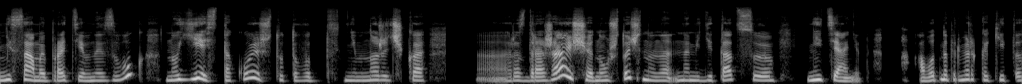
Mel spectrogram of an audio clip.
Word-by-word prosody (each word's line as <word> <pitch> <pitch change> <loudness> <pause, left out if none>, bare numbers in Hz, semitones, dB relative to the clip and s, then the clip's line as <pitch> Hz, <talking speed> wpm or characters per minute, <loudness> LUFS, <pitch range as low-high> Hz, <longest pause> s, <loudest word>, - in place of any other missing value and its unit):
не 210 +4 +2
самый 195 -7 +3
противный 175 0 -2
звук, 200 - -2 0.2
но 195 +3 -1
есть 235 +1 +4
такое 255 - 0
что-то 200 -5 -6
вот 175 -1 -8 0.3
немножечко, 190 0 0 0.5
а, - - -9
раздражающее, 180 - +4
но 180 +1 -2
уж - - 0
точно 270 -8 +2
н 175 +1 -4
на 190 - -2
медитацию 190 +1 -2 0.3
не 205 +3 +4
тянет. 170 -7 -1 0.5
А 155 - -2
вот, 190 +6 -2
например, 220 0 0
какие-то 200 -3 -6
190 Hz, 140 wpm, -23 LUFS, 180-215 Hz, 0.5 s, есть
